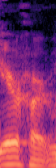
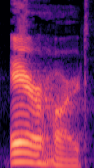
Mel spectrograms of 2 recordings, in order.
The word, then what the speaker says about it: Ehrhardt: At B Earhart, which is B-E-H-R-H-A-R-D-T. – Can you spell that one more time? B-E-A-R. – I can't. I got to buy a vowel. I don't know. It's B for Bobby Earhart. E-H-R-H-A-R-D-T.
